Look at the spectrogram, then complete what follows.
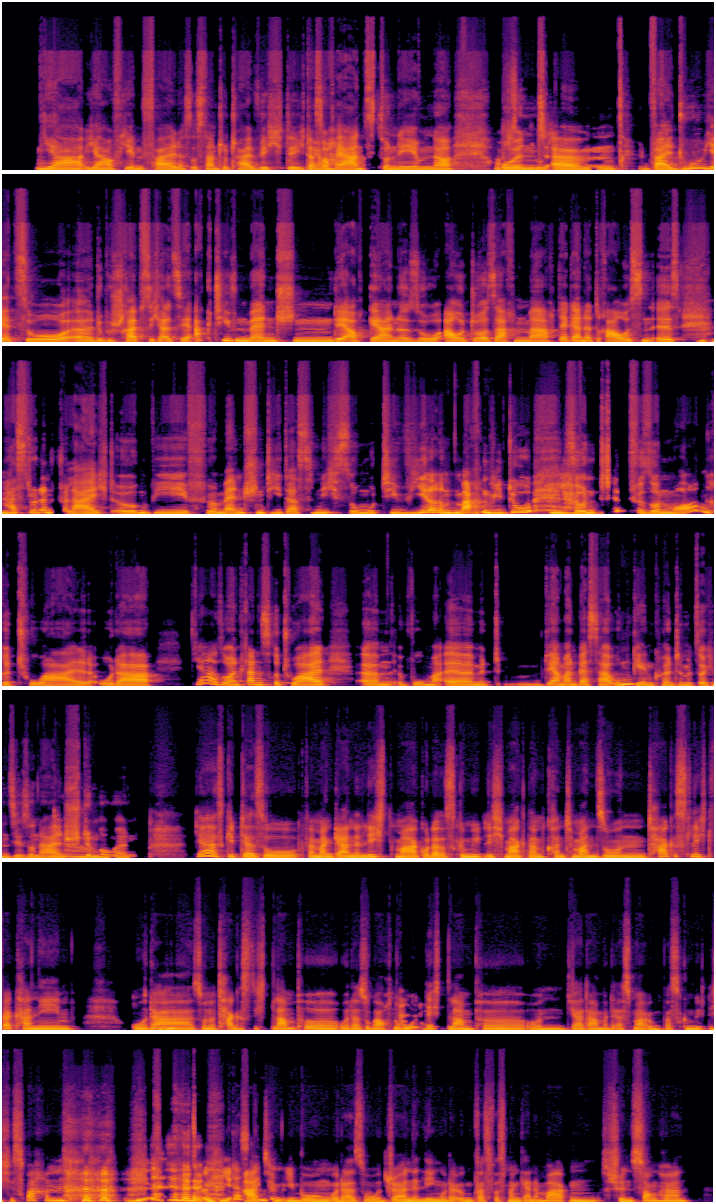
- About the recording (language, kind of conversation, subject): German, podcast, Wie gehst du mit saisonalen Stimmungen um?
- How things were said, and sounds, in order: laughing while speaking: "motivierend machen wie du"; laugh; giggle; in English: "Journaling"; in English: "Song"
